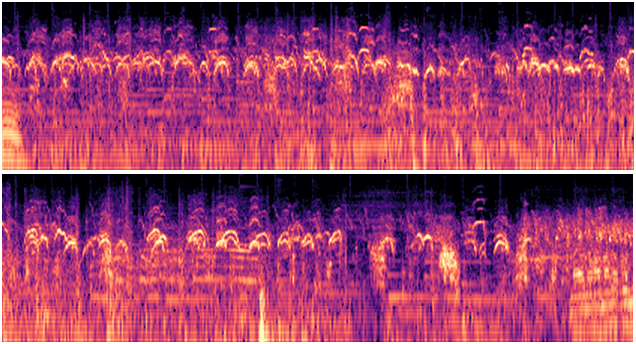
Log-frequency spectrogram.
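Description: A flock of farmyard geese honks loudly and continuously, overlapping calls close by, with chickens around.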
